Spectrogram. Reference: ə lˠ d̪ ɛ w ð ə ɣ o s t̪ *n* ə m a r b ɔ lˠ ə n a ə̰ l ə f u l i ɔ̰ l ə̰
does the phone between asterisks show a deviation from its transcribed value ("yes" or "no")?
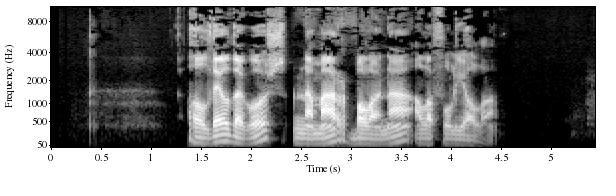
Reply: no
